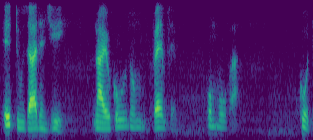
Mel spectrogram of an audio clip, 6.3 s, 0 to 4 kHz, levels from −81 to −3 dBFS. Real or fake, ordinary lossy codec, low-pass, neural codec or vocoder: fake; Opus, 16 kbps; 3.6 kHz; codec, 24 kHz, 0.9 kbps, DualCodec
